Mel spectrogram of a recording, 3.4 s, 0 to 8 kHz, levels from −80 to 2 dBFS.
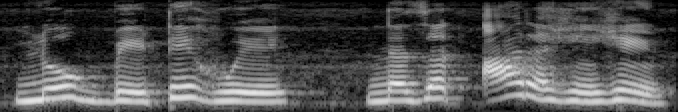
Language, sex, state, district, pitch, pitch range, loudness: Hindi, female, Madhya Pradesh, Bhopal, 205 Hz, 195-235 Hz, -14 LUFS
